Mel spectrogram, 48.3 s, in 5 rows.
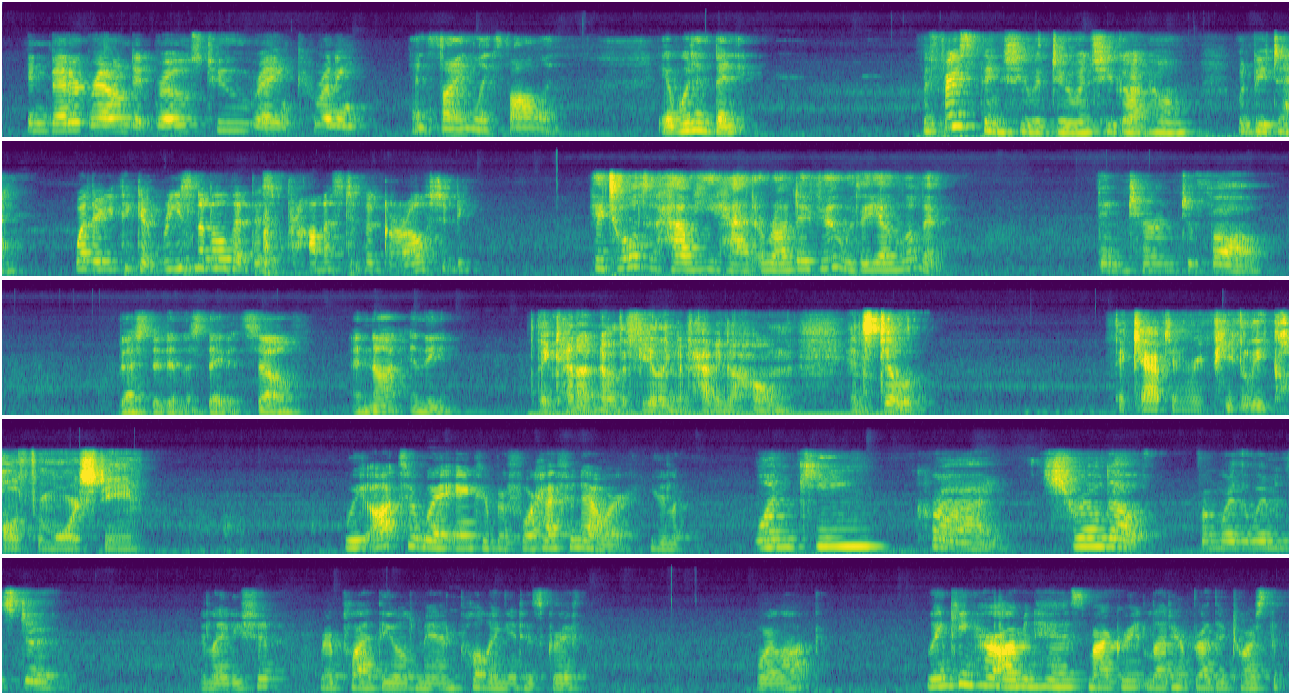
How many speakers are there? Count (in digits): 10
